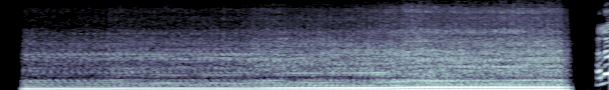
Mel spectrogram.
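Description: Jeep engine running steadily, its speed rising a little in a couple of steps, then cutting off abruptly near the end.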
